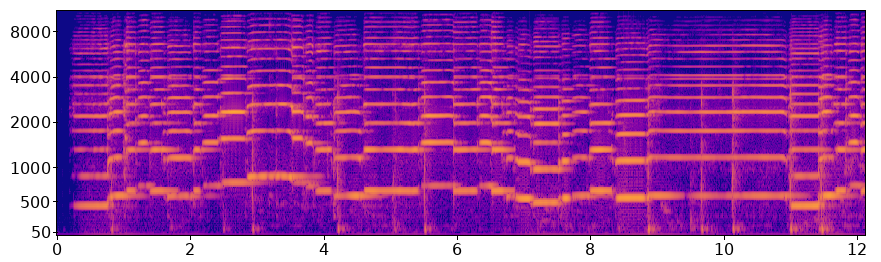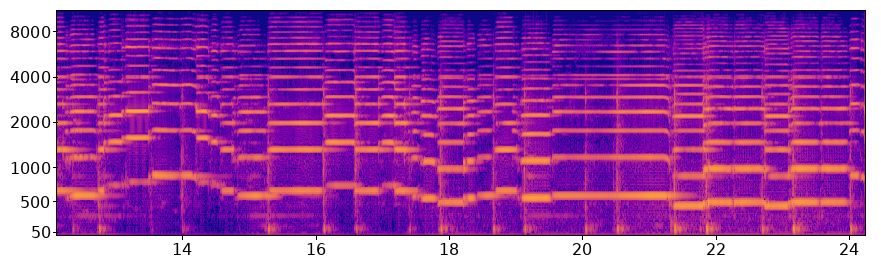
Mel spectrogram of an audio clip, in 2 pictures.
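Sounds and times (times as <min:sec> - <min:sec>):
Christmas song from Älvdalen: 0:00.2 - 0:24.2.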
